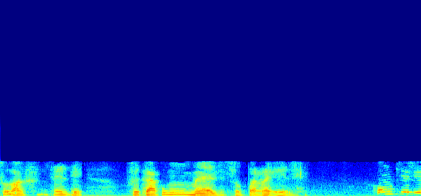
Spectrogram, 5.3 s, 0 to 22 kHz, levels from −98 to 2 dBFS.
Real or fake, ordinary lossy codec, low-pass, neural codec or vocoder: real; AAC, 16 kbps; 7.2 kHz; none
